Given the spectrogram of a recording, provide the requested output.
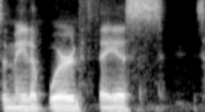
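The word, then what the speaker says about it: Chthaeus: s dot com it's a made up word fais that's how you pronounce it but anyway there you'll see uh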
